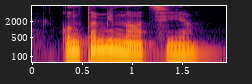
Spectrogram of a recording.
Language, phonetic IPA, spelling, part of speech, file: Ukrainian, [kɔntɐmʲiˈnat͡sʲijɐ], контамінація, noun, Uk-контамінація.ogg
- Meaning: contamination (the influence of one word on the development of another)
